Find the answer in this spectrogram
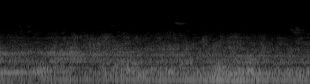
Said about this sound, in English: So the benefit of recording in stereo is that you should be able to hear the helicopter going from one side to the other in your headphones, so that's good.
